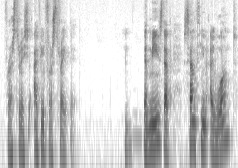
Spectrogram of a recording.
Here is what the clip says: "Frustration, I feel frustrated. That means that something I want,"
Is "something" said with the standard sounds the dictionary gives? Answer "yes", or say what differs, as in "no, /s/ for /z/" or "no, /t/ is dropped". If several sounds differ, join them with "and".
yes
